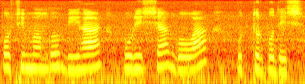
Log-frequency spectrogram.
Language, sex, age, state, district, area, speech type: Bengali, female, 45-60, West Bengal, South 24 Parganas, rural, spontaneous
